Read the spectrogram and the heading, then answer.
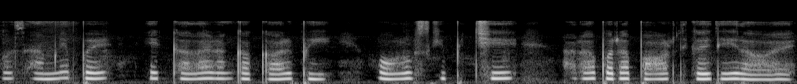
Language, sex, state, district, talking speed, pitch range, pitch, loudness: Hindi, female, Arunachal Pradesh, Papum Pare, 135 wpm, 250-275 Hz, 260 Hz, -17 LUFS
